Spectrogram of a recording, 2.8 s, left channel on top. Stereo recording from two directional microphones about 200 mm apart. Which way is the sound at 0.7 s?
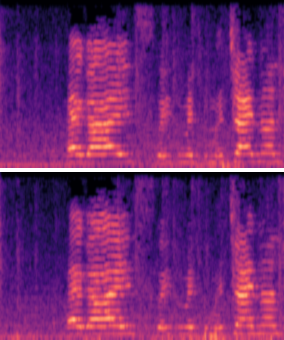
5° right (ahead or behind).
